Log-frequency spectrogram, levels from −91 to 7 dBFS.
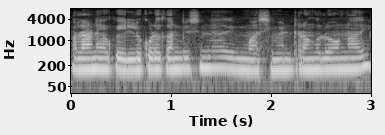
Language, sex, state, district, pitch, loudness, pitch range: Telugu, male, Telangana, Mahabubabad, 160 Hz, -16 LUFS, 155-160 Hz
